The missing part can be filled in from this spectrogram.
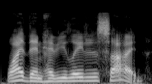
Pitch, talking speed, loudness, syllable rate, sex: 155 Hz, 275 wpm, -16 LUFS, 6.8 syllables/s, male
